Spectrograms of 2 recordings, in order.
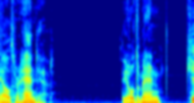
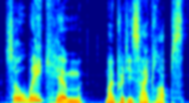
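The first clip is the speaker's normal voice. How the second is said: coaxing; 6 semitones higher, slower than usual. A narrator's reading. Mary wheedles and bribes the keeper.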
